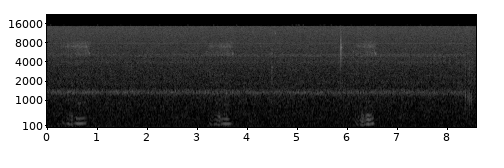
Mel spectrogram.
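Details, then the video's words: A cat asleep and snoring, quieter here. Three soft, low, husky breaths recur about every three seconds. A faint tick sounds near the end of the third, over a steady low room hum. "Snoring Cat"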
